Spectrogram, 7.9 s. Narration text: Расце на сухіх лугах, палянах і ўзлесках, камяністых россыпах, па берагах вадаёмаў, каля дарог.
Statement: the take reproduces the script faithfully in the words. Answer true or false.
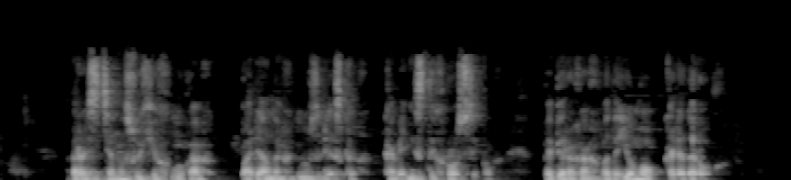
true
